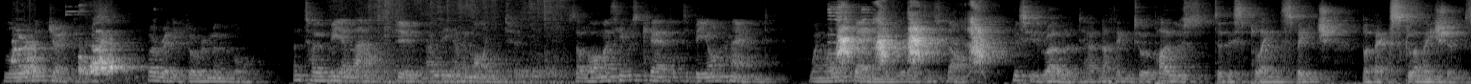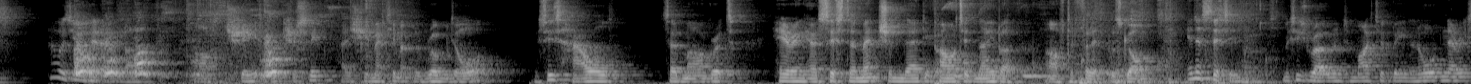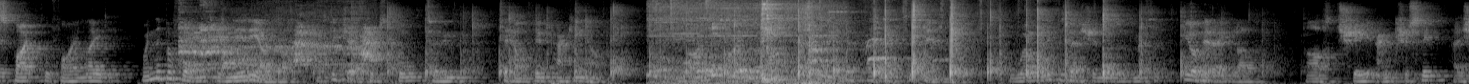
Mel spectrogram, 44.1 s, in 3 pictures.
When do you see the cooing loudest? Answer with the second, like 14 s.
37 s.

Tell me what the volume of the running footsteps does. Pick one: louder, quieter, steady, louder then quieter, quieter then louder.
louder then quieter.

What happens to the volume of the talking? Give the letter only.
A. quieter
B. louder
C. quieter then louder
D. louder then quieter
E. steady
D.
